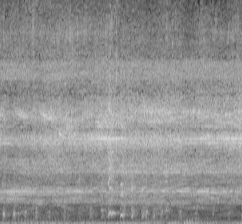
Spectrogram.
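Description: Chickens cluck on a hillside farm in short scattered calls over steady background noise, with pigs and other livestock kept nearby.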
